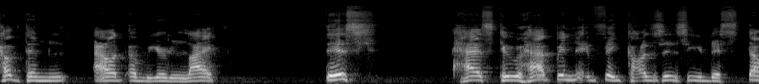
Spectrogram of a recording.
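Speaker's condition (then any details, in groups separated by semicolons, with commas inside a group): Cerebral palsy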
